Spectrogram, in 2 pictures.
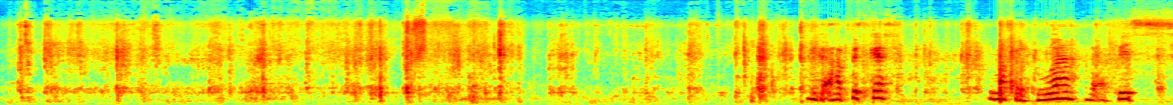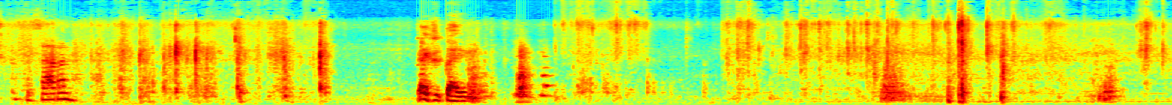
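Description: A cardboard box rustles and scrapes as hands open and handle it.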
